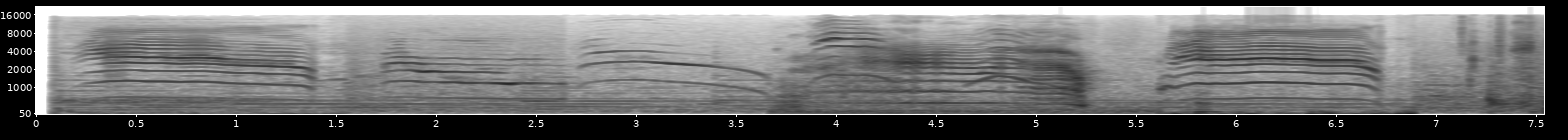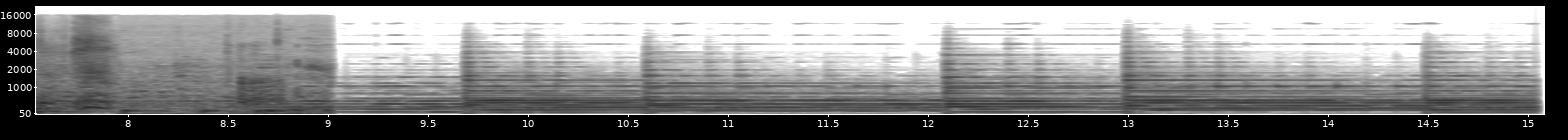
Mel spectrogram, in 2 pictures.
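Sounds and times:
kittens meowing: 0:00.2 - 0:06.9.

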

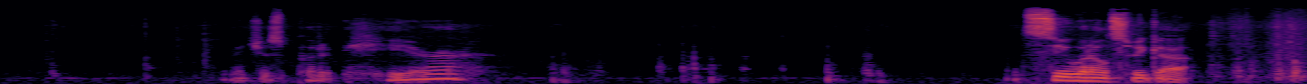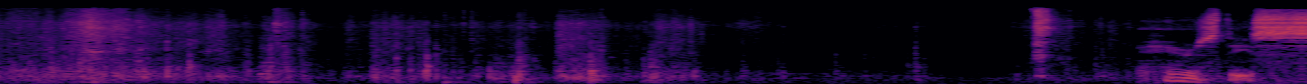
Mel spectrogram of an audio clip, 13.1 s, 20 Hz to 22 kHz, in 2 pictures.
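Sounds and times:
foam packing peanuts rustling: 0:05.2 - 0:11.0.

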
